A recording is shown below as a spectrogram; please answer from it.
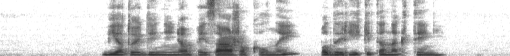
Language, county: Lithuanian, Vilnius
